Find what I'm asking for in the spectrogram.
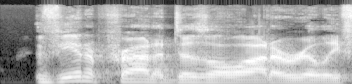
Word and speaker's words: Wiener Prater: How do you say that? – Wiener Prater.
